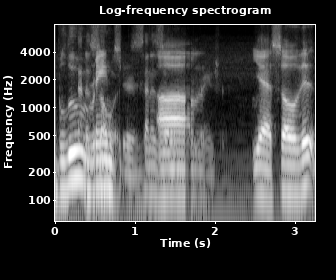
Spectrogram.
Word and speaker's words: Cenozoic: Cenozoic. Yeah, the Cenazoic Blue Ranger. Cenzoic Blue Ranger.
